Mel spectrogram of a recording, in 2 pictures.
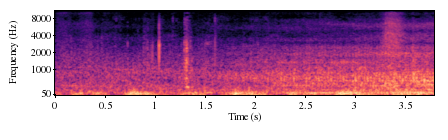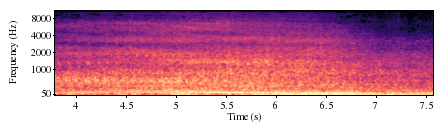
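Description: A motor vehicle driving past on the road, with a low engine hum and tyre noise that grow over a few seconds, are loudest about five to six seconds in, then begin to fade.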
